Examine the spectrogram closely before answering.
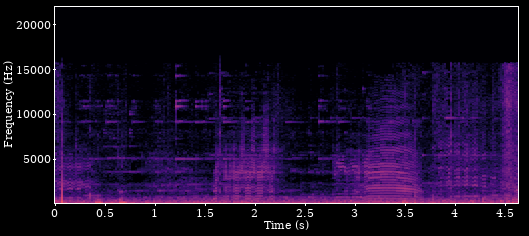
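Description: A goat bleats once, a short call about three seconds in, over a steady low rumble.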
